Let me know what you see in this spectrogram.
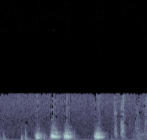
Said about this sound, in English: Then the dog barked. Sakes alive, that sounds like King.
